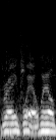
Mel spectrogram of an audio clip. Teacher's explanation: pronouncing wh as “hw” is one of the classic distinctive features of an old-school Pacific Northwest accent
